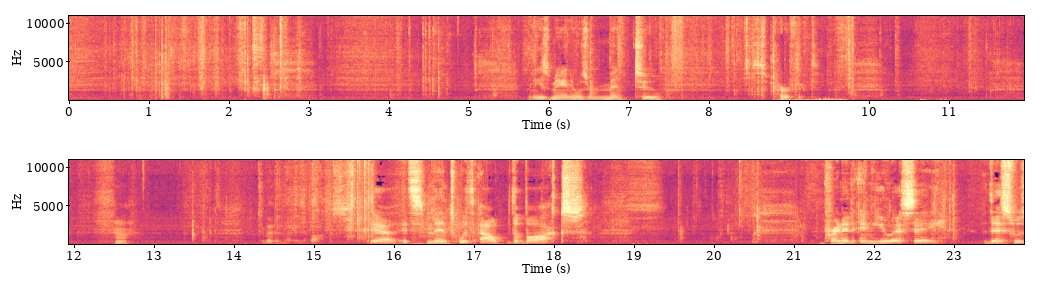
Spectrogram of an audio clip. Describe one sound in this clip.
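Paper pages rustle and flip as a booklet is leafed through by hand.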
